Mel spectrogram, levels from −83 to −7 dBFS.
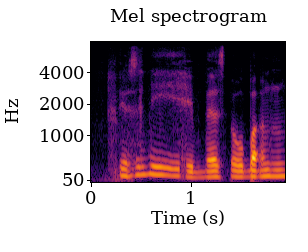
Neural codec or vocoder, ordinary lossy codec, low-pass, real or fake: codec, 16 kHz in and 24 kHz out, 0.8 kbps, FocalCodec, streaming, 65536 codes; none; 7.2 kHz; fake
